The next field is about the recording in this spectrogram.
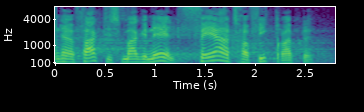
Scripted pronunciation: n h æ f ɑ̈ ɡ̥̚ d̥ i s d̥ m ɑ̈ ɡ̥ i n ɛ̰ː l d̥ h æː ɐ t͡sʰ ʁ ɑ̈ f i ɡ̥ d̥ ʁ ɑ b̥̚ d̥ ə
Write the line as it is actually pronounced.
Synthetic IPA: n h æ f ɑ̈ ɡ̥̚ d̥ i s ɡ̥ m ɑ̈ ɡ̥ i n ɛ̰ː l d̥ f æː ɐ t͡sʰ ʁ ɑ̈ f i ɡ̥ d̥ ʁ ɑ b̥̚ d̥ ə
